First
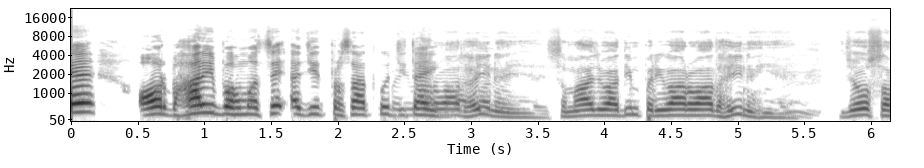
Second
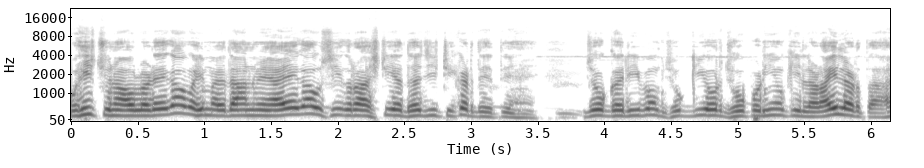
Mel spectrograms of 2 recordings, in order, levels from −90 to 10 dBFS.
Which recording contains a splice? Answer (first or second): first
